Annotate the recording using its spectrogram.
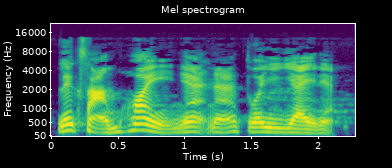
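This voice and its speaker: A Thai woman teaching English pronunciation in a live stream, drawing out model phrases slowly between quick explanations. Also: sits low, expressive, lo-fi sound.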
